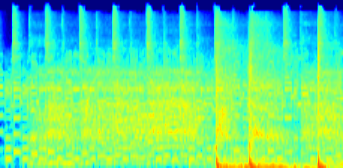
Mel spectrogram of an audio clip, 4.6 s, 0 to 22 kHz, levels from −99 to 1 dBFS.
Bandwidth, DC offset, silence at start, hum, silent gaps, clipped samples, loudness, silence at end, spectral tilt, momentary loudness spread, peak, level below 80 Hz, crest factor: 19 kHz; under 0.1%; 0 s; none; none; under 0.1%; -27 LUFS; 0 s; -3.5 dB/octave; 6 LU; -6 dBFS; -32 dBFS; 22 dB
